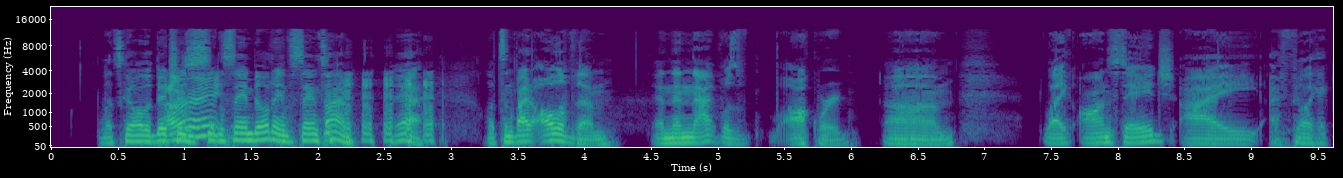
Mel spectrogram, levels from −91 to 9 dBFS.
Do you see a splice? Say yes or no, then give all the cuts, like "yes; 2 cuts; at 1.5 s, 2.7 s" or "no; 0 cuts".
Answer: no; 0 cuts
